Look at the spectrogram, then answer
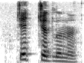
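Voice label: "чеччӧдлыны", Komi, female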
